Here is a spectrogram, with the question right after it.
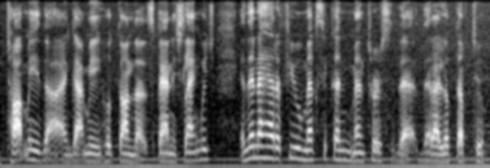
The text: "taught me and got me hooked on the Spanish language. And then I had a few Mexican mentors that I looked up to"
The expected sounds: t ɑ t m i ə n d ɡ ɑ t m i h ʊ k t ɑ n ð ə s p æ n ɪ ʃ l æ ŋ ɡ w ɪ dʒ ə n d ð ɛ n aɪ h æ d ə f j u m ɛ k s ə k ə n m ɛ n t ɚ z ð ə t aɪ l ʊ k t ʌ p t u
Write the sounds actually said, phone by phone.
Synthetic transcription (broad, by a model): t ɑ t m i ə n ɡ ɑ t m i h ʊ k t n ð ə s p æ n ɪ ʃ l æ ŋ ɡ w ɪ dʒ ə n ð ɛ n aɪ h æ d ə f j u m ɛ k s ə k ə n m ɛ n t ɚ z ð ə t aɪ l ʊ k t ʌ p t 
